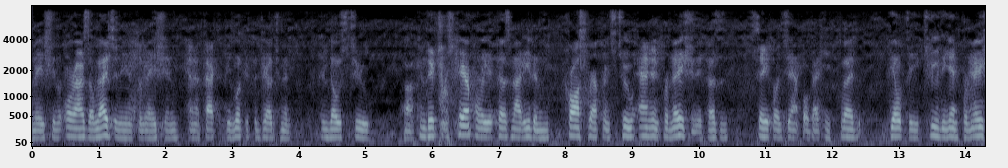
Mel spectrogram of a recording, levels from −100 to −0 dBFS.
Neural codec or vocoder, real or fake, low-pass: codec, 16 kHz, 2 kbps, FreqCodec, larger model; fake; 7.2 kHz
